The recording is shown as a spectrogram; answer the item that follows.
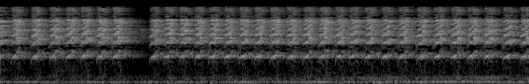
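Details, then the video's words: Actively singing budgerigar, used as a tutor recording for magpie robins: continuous rasping, buzzy chatter pulsing roughly three times per second, with one brief break near the middle. "BURUNG NURI PERKICI GACOR"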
